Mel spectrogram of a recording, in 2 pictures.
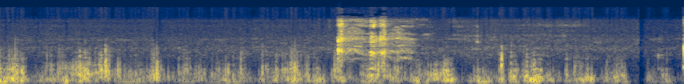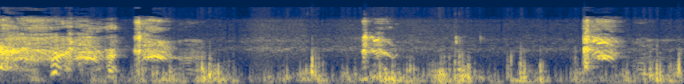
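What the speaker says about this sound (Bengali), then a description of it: "প্রচণ্ড কাশি।" Severe coughing comes in harsh, repeated bursts, several fits in quick succession with brief gasps between them, loud and close to the microphone.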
